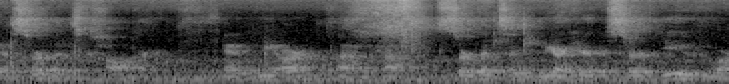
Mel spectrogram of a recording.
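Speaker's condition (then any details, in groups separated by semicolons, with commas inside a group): No condition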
